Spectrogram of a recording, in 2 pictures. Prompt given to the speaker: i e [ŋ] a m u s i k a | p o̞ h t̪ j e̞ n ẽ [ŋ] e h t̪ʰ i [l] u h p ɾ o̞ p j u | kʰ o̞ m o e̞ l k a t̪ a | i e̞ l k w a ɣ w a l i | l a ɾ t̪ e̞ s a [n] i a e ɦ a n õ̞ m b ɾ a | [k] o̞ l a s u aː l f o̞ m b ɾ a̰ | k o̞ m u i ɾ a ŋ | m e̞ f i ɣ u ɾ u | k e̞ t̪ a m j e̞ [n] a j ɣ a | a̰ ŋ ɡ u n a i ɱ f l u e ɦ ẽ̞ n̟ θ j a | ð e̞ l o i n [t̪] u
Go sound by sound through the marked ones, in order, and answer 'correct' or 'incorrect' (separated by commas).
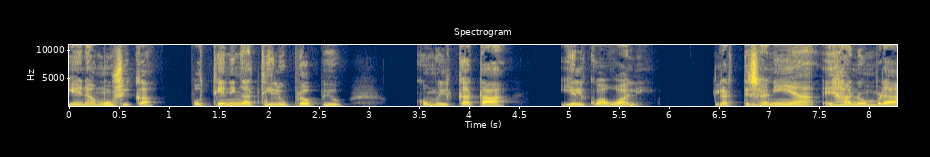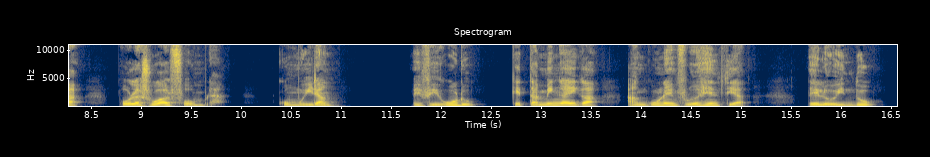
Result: incorrect, correct, correct, correct, incorrect, incorrect, incorrect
